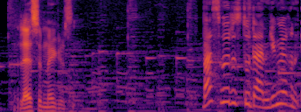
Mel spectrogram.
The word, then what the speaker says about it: Lasse Mikkelsen: Wie wird dein Name richtig ausgesprochen? Lasse Mikkelsen.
